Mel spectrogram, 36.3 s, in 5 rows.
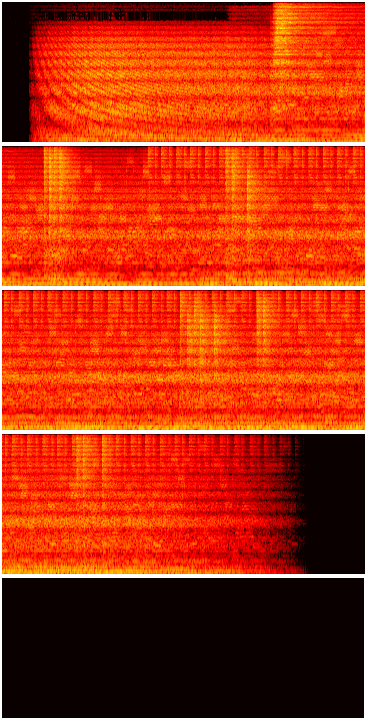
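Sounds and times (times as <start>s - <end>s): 
jet aircraft: 0.6s - 27.1s.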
